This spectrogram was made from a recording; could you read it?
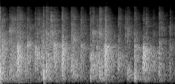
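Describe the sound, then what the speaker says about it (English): A meeting audience claps in steady, brisk applause, dense and close, carrying on without a break. "So can we give a round of applause for Bob?"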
